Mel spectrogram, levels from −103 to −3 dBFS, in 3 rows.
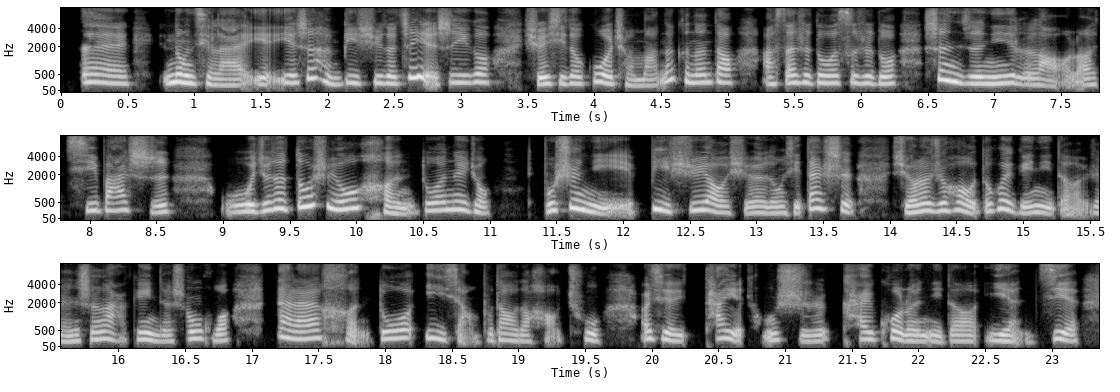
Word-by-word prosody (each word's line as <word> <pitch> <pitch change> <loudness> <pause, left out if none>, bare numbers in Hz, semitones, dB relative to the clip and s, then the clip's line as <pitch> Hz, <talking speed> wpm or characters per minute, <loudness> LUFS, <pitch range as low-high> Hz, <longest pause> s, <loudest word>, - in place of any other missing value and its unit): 诶， 230 -4 +2 0.3
弄 230 -1 +7
起 210 -1 -1
来 170 -1 -2
也 190 - 0
也 230 - 0
是 360 +10 +1
很 225 - -1
必 225 +2 -2
须 220 +2 -3
的， 215 -1 +3
这 210 - +2
也 415 +1 +6
是 235 - -3
一 235 - 0
个 245 -1 +1 0.2
学 195 +2 +3
习 205 -1 -2
的 210 -1 +1
过 220 0 +3
程 170 -5 -6
嘛。 160 0 -4
那 300 - +1
可 305 -6 -3
能 235 +1 +1
到， 235 -3 +1 0.2
啊， 200 - -2
30 230 +3 0
多、 225 -1 +3
40 220 -1 -1
多， 205 +1 +1 0.2
甚 305 -7 +5
至 210 -2 +5
你 210 +3 +4
老 180 -4 -2
了， 175 +2 -3
70-80， 235 -3 -3 0.3
我 205 +3 +3
觉 235 +5 +1
得 295 - +5
都 335 +6 +5
是 350 -6 +2
有 285 +3 +6
很 180 - -2
多 235 +4 0
那 260 -1 +2
种， 195 -6 -2 0.3
不 230 +3 +2
是 300 +3 +5
你 315 - +2
必 265 -7 +3
须 240 +4 -3
要 210 -7 +2
学 165 -1 -5
的 175 -1 -1
东 170 +1 -1
西， - - -4
但 290 +1 +1
是 235 -8 -2 0.3
学 185 - +1
了 225 +3 +4
之 235 +2 +1
后 240 0 +1
都 220 - -3
会 280 -3 +3
给 170 -2 -2
你 185 -4 +1
的 - - -7
人 165 -2 -3
生 215 +5 -1
啊， 215 - -4
给 215 -2 +2
你 180 - -1
的 165 0 -5
生 225 +7 -1
活 180 -4 -2 0.3
带 275 -3 +2
来 230 +2 +3
很 - - -6
多 240 +3 +1
意 245 -3 0
想 - - -9
不 185 - -8
到 190 -2 -2
的 165 -1 -5
好 - - -9
处。 190 -6 -3 0.3
而 235 0 +1
且 205 -7 0
它 235 - -3
也 - - +2
同 195 - -2
时 165 +1 -5
开 215 -1 -2
阔 225 +2 +1
了 170 -1 +1
你 160 0 -1
的 165 0 -4
眼 175 -2 -1
界， 200 - 0
220 Hz, 250 characters per minute, -23 LUFS, 185-240 Hz, 0.3 s, 弄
